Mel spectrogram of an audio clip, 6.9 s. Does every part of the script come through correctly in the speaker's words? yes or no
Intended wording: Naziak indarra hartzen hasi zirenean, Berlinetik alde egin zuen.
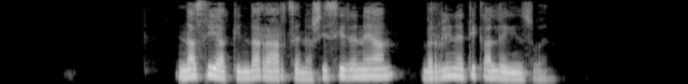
yes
